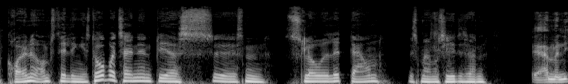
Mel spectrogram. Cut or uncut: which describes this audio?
uncut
